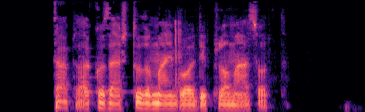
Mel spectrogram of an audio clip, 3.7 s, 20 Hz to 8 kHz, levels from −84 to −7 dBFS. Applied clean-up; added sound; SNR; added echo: neural mask model DeepFilterNet 3.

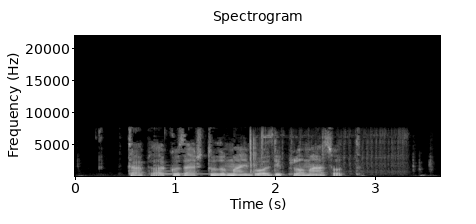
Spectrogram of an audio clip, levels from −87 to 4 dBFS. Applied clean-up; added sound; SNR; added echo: none; Plucked string instrument + Coin (dropping); 15 dB; none.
